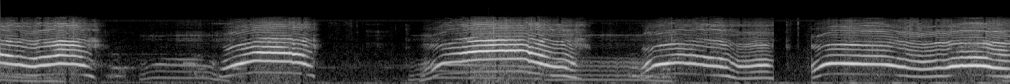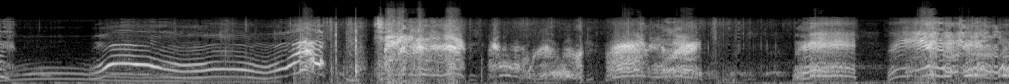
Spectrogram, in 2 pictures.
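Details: Fighting cats: a run of repeated wavering yowls and moans in the first half gives way to harsh spitting, hissing bursts and scuffling noise as the fight erupts.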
